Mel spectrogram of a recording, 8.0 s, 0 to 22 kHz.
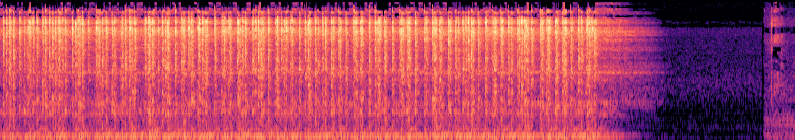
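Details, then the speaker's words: First start-up of a freshly built big-cam V8 with Holley manifold, starter hot-wired from a battery, thick break-in oil, oil pressure about 45: loud choppy lopey idle with no ticking, then shuts off; healthy normal lumpy cam idle. "There's no ticking noises or anything. So as you can hear in the video, the car sounds amazing, healthy."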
